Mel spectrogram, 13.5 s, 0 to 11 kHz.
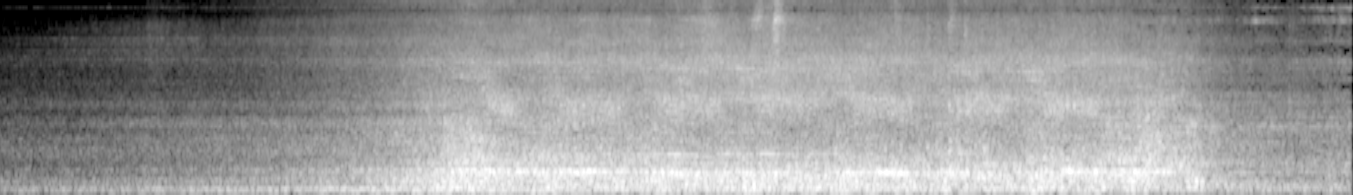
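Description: ICE 4 high-speed train approaching and passing close by at speed. The rumble grows over a few seconds, holds loud for about seven seconds with a repeating rhythm from the passing cars, then drops sharply as the end of the train goes by, leaving a fainter receding rumble.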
